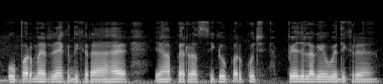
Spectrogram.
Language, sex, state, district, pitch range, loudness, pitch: Hindi, male, Jharkhand, Garhwa, 115-130 Hz, -15 LUFS, 125 Hz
